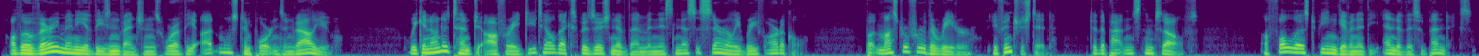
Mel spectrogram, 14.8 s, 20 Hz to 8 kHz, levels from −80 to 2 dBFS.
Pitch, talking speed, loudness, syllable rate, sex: 120 Hz, 205 wpm, -18 LUFS, 7.0 syllables/s, male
